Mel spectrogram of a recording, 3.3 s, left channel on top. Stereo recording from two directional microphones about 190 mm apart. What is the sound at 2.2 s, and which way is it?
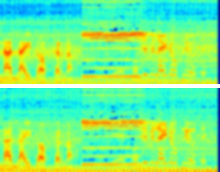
Speech, centre (ahead or behind).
